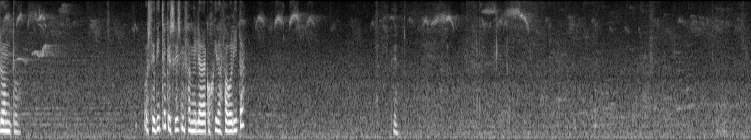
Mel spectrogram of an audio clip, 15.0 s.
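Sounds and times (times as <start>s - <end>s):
faint outdoor background noise: 0.0s - 15.0s
high bird chirps: 7.4s - 12.6s.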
